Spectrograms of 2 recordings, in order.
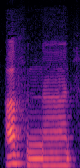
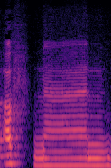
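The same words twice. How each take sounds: First: The f bounces with a slight vowel. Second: The f is held still and breathy. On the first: The speaker calls it wrong. "Jangan afnan, afnan, tak nak" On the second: The speaker calls it right. "matikan terus"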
